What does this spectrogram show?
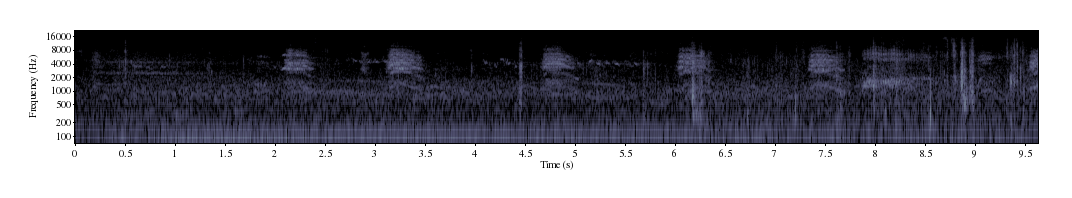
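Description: Birds calling, several short harsh calls spaced about a second apart, over a low steady rumble, with a few sharp clicks near the end.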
